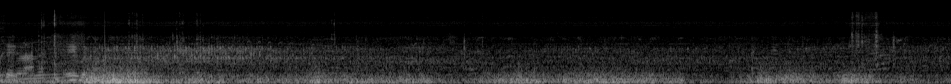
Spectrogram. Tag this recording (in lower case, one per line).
speech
